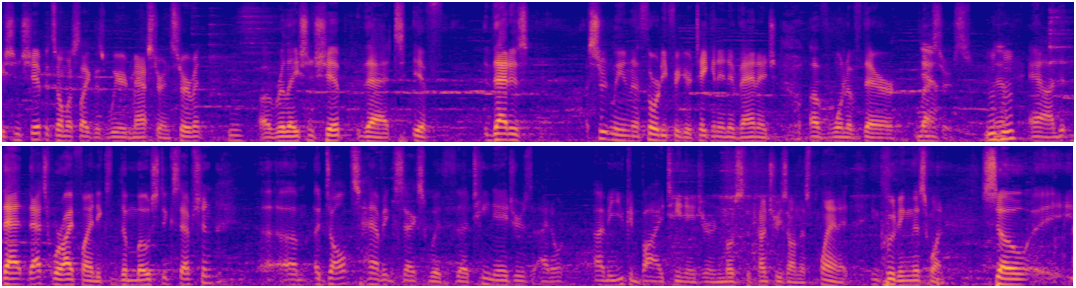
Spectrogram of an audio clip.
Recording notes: we’re podcasting live from The Copper Hog in downtown Bellingham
